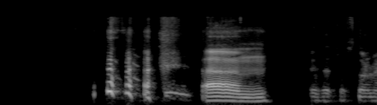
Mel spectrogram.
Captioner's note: laughs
